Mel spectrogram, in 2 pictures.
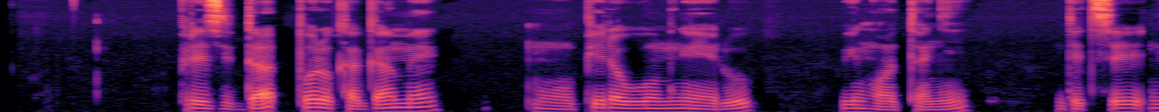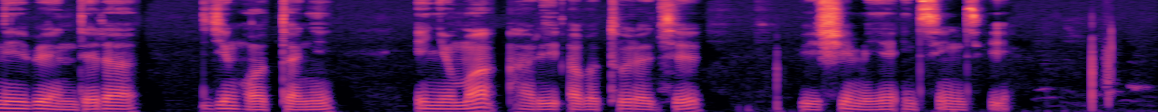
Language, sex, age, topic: Kinyarwanda, male, 18-24, government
